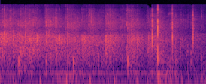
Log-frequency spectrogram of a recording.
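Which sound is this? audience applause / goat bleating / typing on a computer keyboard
audience applause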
